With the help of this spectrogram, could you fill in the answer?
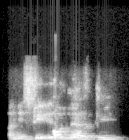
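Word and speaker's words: honesty: ऑनेस्टी एज as silent ऑनेस्टी इज uh virtue, ऑनेस्टी इज a quality है ना, ऑनेस्टी या truthfulness is a virtue.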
